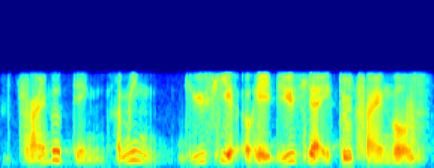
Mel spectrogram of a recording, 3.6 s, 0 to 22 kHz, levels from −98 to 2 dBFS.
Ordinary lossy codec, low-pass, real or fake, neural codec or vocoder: none; 3.6 kHz; fake; vocoder, 44.1 kHz, 80 mel bands, Vocos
